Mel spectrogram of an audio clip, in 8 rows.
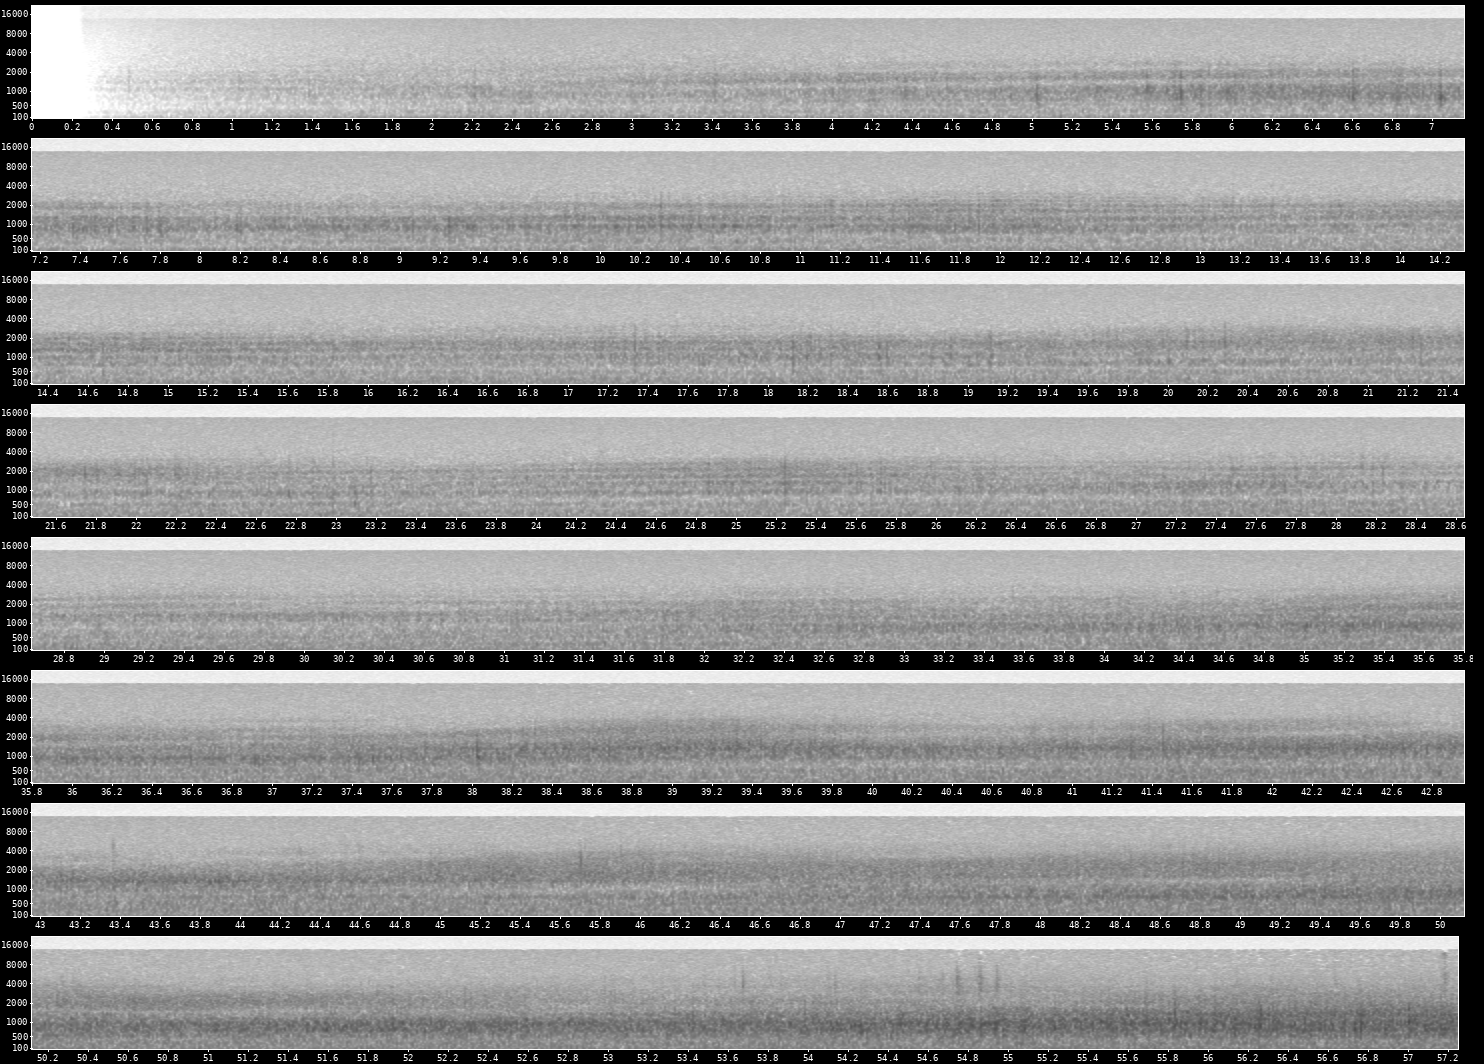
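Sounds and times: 
car approaching and parking: 0.4s - 57.2s.

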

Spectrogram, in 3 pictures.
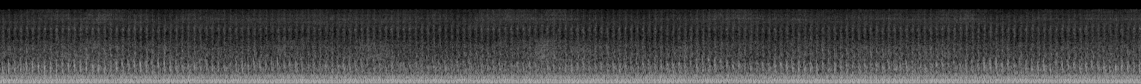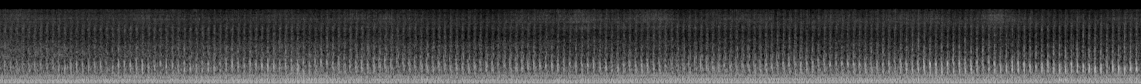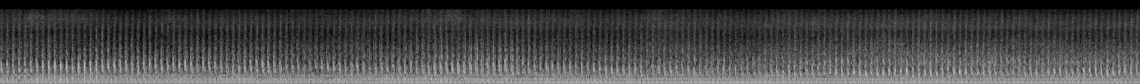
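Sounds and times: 
helicopter taking off: 0.0s - 34.2s
helicopter engine starting: 20.3s - 34.2s.

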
